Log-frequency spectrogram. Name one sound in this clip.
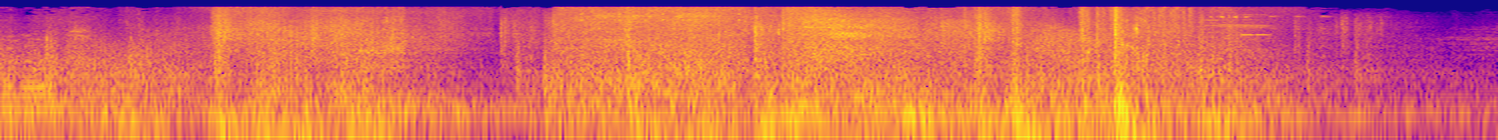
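Blasts roar and crackle in a video game.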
